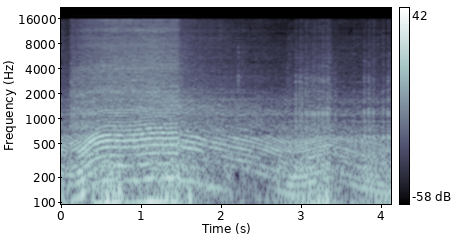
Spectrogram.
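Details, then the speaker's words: Two-stroke scooter with choke held on (auto-choke failure demonstration): thick lazy note that bogs and sags, slow and doughy, won't idle or take off; running rich with choke stuck on, clean with choke off. "oh already pretty boggy really doughy and slow doesn't want to a either having some real dramas at low"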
